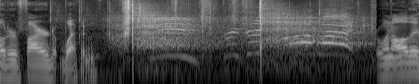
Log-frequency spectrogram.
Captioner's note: gunshots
